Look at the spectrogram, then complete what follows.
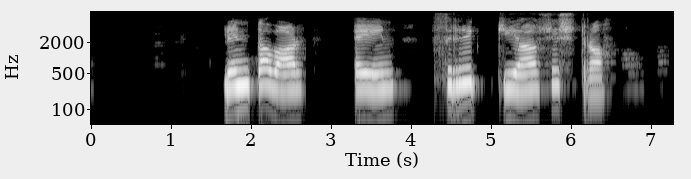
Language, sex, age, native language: Icelandic, male, 6, Icelandic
